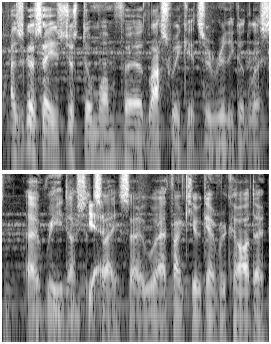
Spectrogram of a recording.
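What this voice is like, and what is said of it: Australian accent. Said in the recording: “Australian accent”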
